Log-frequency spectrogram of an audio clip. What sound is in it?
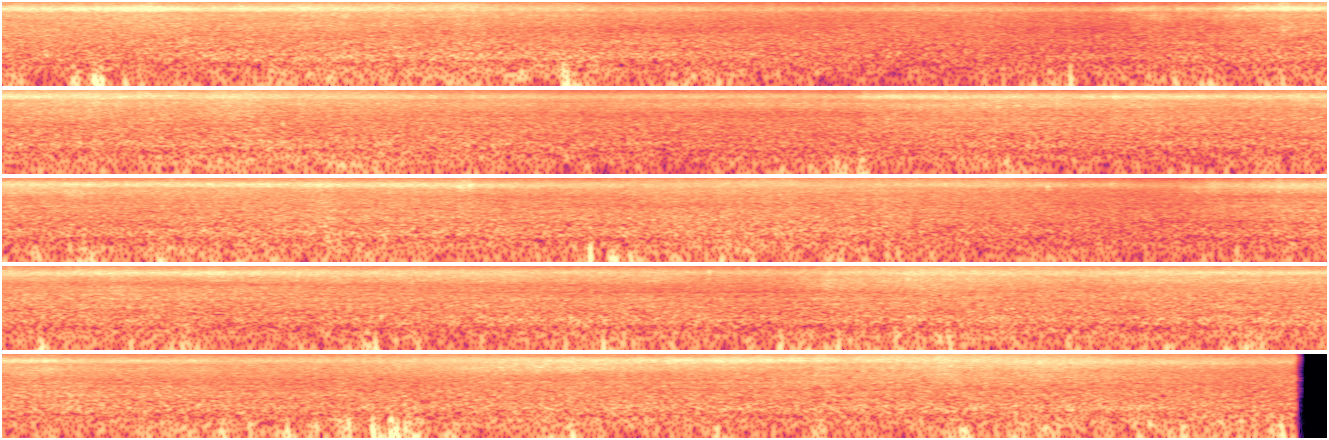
Waves-Medium-Germany-Northsee-Langeoog
Langeoog Germany small/medium waves
atmophere, field, recording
